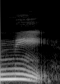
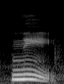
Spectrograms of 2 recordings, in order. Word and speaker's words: knee: this is the thigh then we have the knee knee now remember for pronunciation we don't say the C we just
